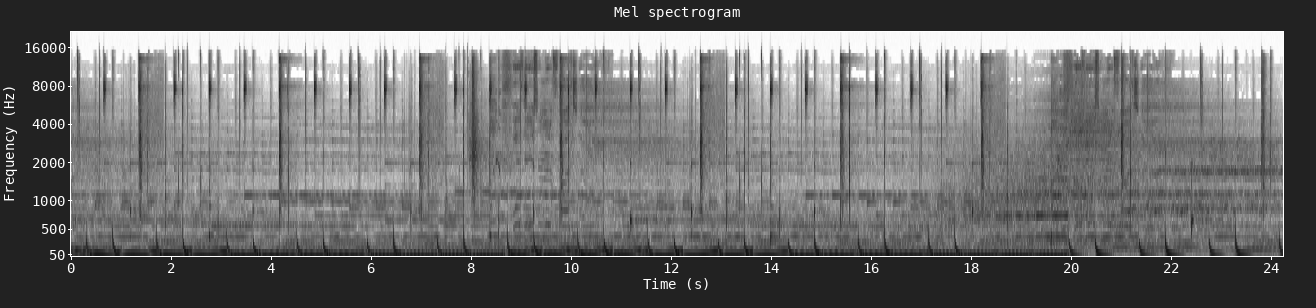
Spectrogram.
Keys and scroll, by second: 17.9-18.7 typing.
